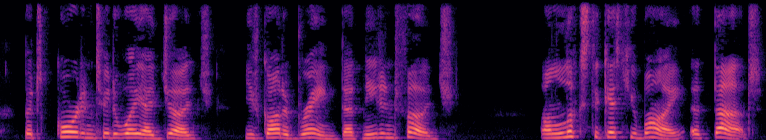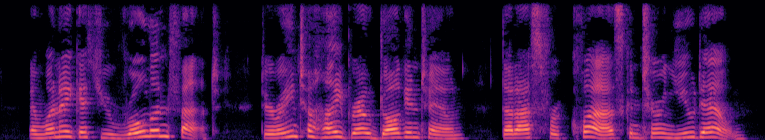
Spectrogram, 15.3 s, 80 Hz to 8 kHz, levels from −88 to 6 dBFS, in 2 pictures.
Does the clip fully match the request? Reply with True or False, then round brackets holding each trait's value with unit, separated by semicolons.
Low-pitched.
False (235 Hz)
